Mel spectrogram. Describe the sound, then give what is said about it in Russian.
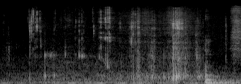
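Loud crunching and chewing of crisps, picked up by an opponent's accidentally open microphone during an online game, with a run of irregular crisp bites and wet mastication at fairly even loudness. “кто-то чипсы жрет на полную громкость и... АСМР.”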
